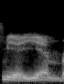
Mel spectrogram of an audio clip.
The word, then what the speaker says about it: Mia Yim: We got Shayna Baszler versus Mia Kim. My winner right now is Mia Yim, bro. – My winner is Baszler. – Don't be mispronouncing my girl's name.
